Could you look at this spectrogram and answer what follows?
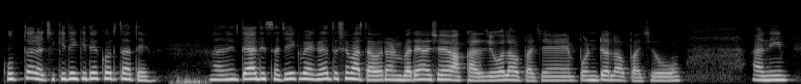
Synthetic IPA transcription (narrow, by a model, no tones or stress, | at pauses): kʰuːb̚t̪əɾət͡ɕekit̪ɛ̃kit̪ɛ̃kəɾt̪at̪e | aɽ̃it̪jad̪isat͡ɕeekʋɛɡɭjat̪əɕẽʋat̪aʋɾəɳbəɾjaəɕẽakad͡ʑeolaʋpat͡ɕẽpəɳʈəlaʋpat͡ɕo | aɽ̃i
